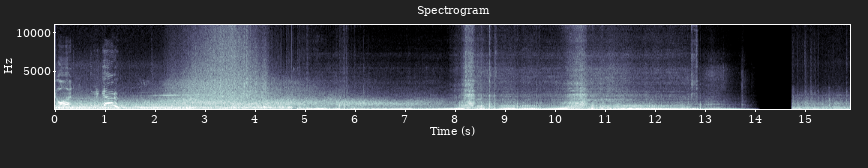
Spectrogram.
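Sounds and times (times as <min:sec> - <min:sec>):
car engine accelerating: 0:01.3 - 0:14.0.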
